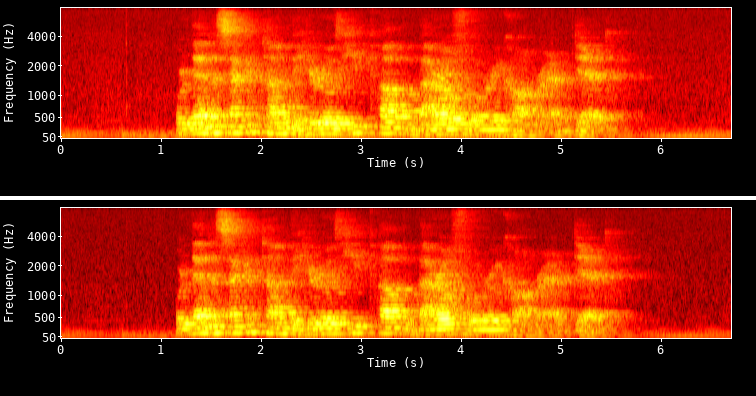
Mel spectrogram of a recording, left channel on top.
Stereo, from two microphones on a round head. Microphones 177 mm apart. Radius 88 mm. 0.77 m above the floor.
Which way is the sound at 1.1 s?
55° right (ahead or behind).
